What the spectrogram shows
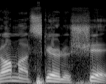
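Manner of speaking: macho, cocky, too-cool tough-guy swagger. Mocking guys who want to look cool: imitating a tough guy acting cool. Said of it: "guys who just, like, wanna look cool and they're like".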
